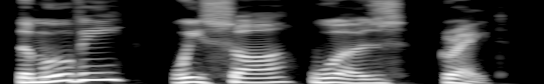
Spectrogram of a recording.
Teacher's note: The strong words are movie, saw, and great.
